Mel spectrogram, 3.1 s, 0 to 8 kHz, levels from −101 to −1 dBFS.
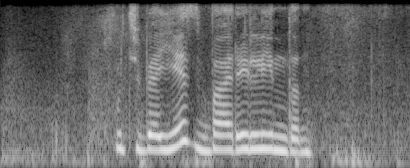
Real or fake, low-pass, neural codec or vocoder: real; 7.2 kHz; none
